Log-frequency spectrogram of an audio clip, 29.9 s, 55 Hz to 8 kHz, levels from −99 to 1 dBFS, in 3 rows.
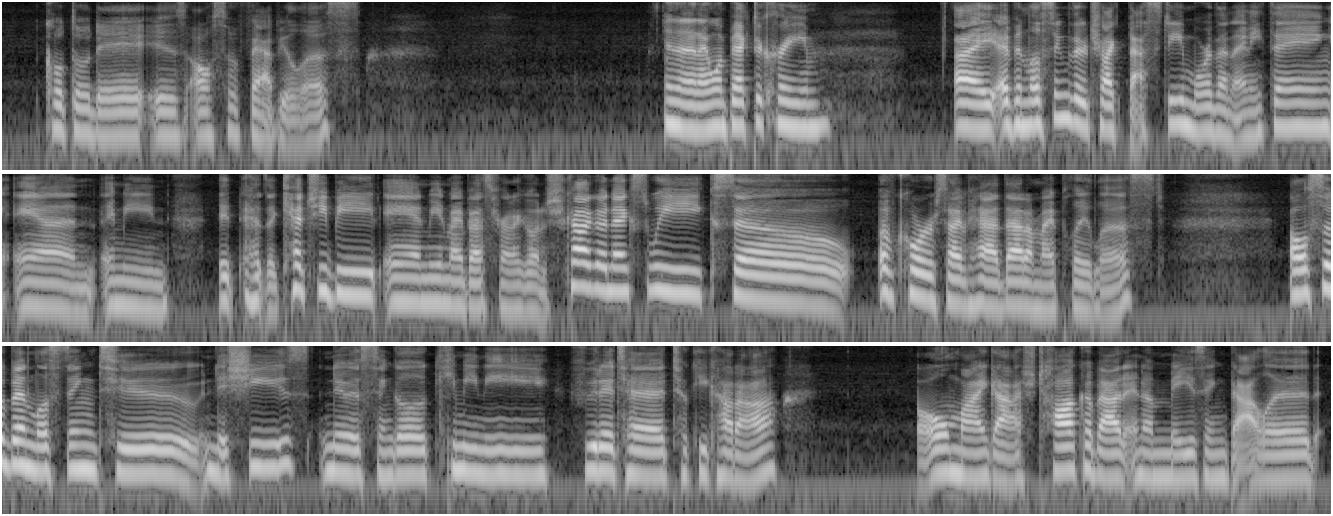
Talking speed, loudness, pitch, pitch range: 140 wpm, -23 LUFS, 180 Hz, 155-205 Hz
